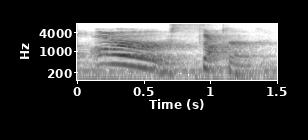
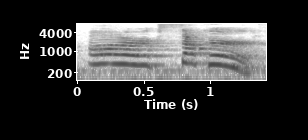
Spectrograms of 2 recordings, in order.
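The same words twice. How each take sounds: First: Pirate yell. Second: Much higher, loud group yell; crew yelling. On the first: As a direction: yell it as you kick. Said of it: "kicked the ball and yelled". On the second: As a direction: cheer it like a whole crew. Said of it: "the crew yelled". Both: A narrator's reading.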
